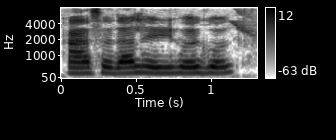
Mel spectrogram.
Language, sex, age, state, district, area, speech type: Assamese, female, 18-30, Assam, Biswanath, rural, spontaneous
